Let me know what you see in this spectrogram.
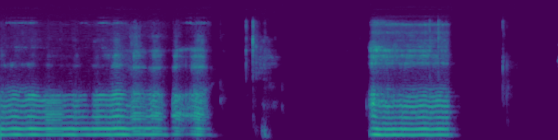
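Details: Female patient complaining of an unsteady voice, told she sounds nervous; vocal tremor.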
